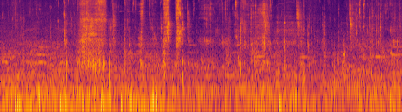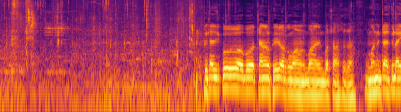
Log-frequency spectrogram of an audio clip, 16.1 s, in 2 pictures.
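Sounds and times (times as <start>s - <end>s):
wet chewing and lip-smacking: 1.0s - 12.2s.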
